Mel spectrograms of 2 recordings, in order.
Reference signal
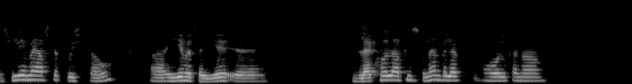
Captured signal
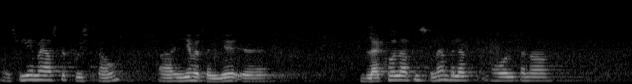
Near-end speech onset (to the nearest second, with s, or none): none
